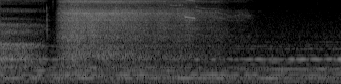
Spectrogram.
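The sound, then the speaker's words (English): A deep inhale through the nose, a soft rushing hiss of air lasting about two seconds, faint and on its own. “I have learned if I inhale through my nose”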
